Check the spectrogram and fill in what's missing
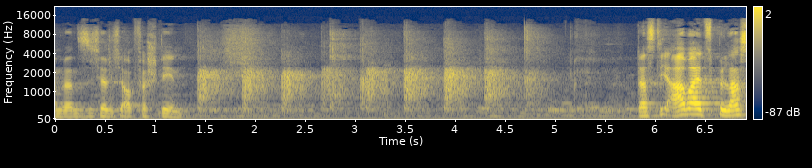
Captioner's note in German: Heiterkeit und Beifall Freie Demokraten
